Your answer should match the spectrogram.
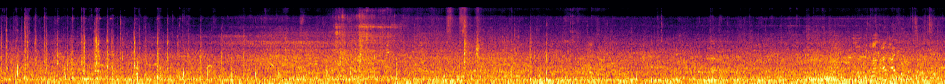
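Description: Busy city street ambience: many passers-by talking indistinctly, with scattered sharp clicks of footsteps and a low rumble of traffic and wind on the microphone underneath.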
